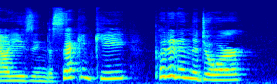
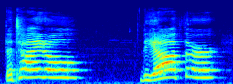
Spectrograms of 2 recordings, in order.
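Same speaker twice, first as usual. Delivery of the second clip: ordinary talk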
